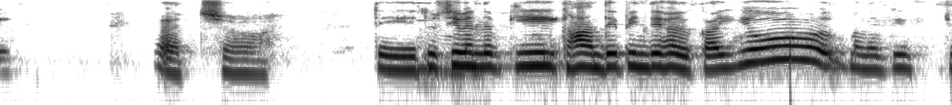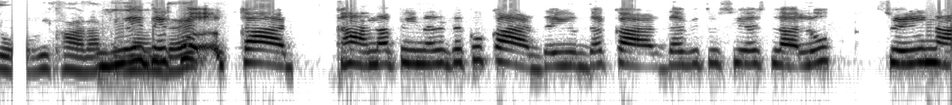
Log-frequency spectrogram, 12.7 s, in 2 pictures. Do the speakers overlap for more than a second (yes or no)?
no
